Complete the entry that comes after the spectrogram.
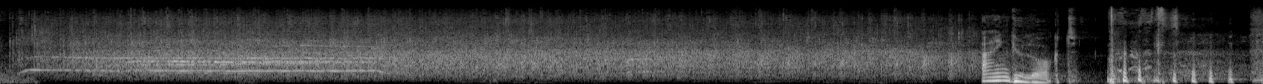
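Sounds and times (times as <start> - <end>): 
live audience applause: 0.0 - 10.1
speech: 9.8 - 12.6
laughter: 11.1 - 12.6.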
